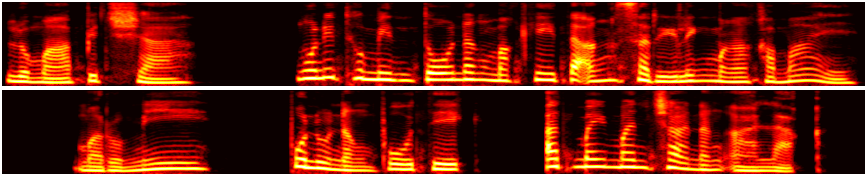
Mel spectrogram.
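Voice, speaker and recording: A woman's voice: mid-range voice, sing-song, normal speed, a little mellow, no room sound, clean studio sound. A woman with a Filipino accent reading a dramatic scripted story. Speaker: narrator.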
